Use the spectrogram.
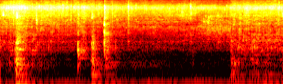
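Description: Oil with mustard seeds and cumin sizzles steadily in a pan while chutney is added and a utensil scrapes and stirs through it in several quick strokes, close and fairly loud.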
